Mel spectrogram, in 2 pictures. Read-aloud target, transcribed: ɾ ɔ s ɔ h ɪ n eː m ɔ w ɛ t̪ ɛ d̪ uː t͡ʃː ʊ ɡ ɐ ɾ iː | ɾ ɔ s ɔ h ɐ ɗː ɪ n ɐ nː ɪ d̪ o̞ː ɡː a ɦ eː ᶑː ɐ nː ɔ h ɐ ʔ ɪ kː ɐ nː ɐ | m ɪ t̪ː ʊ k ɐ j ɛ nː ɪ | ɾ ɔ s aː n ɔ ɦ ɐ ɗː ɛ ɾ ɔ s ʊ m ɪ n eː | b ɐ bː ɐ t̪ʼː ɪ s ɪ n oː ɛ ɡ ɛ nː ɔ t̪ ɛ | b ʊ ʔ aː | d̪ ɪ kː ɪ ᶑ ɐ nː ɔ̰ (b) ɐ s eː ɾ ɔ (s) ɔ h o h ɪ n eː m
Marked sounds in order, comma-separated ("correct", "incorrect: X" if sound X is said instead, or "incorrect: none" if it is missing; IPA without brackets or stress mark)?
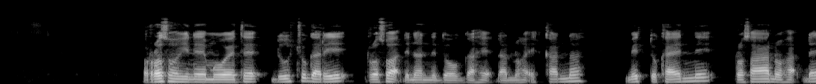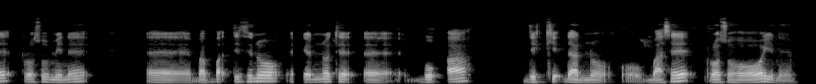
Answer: correct, correct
